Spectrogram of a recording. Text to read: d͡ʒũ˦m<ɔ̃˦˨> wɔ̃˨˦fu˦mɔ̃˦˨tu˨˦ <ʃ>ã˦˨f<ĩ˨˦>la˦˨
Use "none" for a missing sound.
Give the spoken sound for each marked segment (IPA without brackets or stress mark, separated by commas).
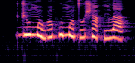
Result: ɔ̃˦˨, ʃ, ĩ˨˦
